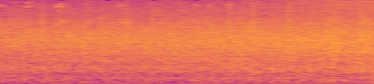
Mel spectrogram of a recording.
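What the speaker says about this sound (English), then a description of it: "And here comes a Pullman." A model Pullman passenger train runs past on a layout, giving a steady, continuous rolling rumble throughout with no voices.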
